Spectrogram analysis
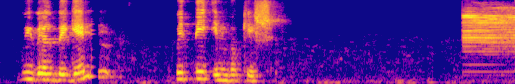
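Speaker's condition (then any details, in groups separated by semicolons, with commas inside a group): No condition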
